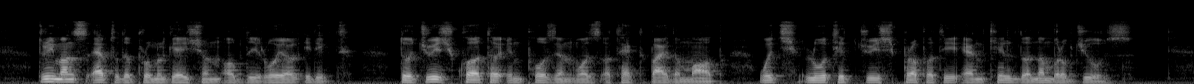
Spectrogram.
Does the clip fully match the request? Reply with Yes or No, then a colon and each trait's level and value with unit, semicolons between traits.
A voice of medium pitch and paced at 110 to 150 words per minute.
No: very low, 85 Hz; average, 145 wpm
